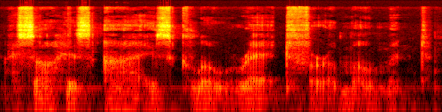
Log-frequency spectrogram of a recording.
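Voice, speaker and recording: A man playing a witch's assistant in an ASMR role-play, softly telling his story in an earnest, wary, hesitant way with a breathy, gravelly voice. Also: a little hiss or hum. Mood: haunted, hushed. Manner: hesitant, unhurried first-person storytelling.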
